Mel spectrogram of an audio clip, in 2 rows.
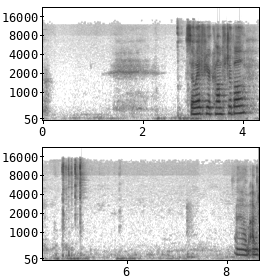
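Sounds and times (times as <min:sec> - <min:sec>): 
speech: 0:02.9 - 0:04.2
computer keyboard typing: 0:04.6 - 0:05.3.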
